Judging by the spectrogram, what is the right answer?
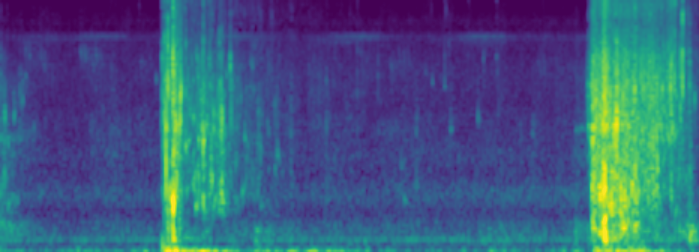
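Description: River water splashing twice as a just-caught fish is let go: a sharp splash about one and a half seconds in, then a longer splashing near the end.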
